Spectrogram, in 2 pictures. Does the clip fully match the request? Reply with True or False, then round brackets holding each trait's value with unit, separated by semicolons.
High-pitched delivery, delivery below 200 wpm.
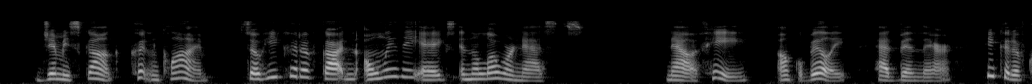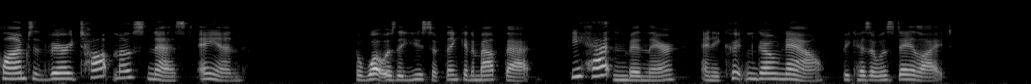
True (225 Hz; 165 wpm)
